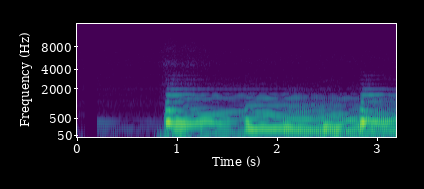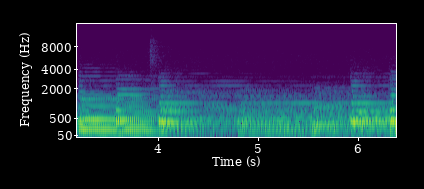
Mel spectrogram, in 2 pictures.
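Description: Piano playing a slow piece of chords with a melody on top, starting about a second in after a brief near-silence.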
